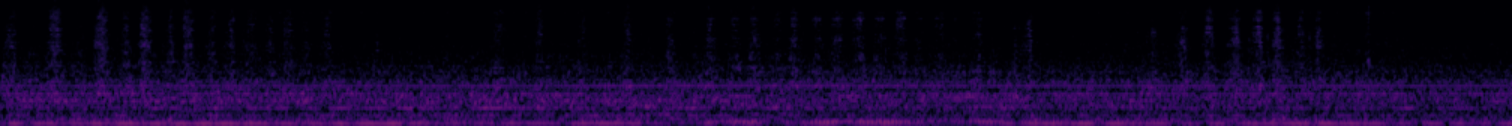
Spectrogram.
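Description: Wax crayon scratching across sketchbook paper in rapid, repeated back-and-forth colouring strokes, over a steady low hum.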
